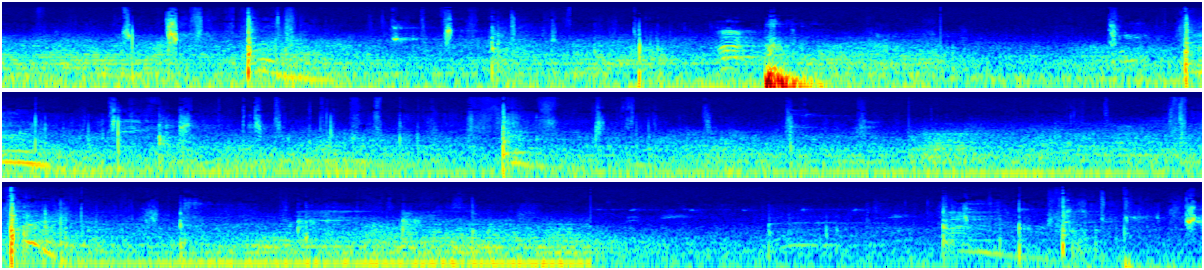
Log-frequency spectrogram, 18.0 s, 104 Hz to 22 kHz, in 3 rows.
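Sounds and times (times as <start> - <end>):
tennis ball hit by racket: 0.6 - 4.2, 5.6 - 9.1, 11.8 - 13.1
ball bounces: 0.6 - 4.3.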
